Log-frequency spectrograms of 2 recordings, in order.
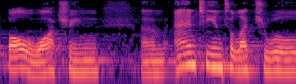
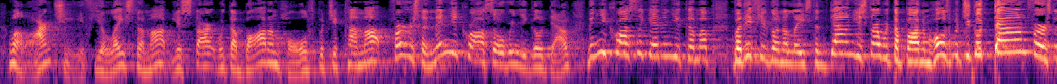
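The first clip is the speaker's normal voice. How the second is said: rising higher and louder, whiny and insistent; whiny wife explaining; 8 semitones higher, 9 dB louder than usual. Retold or imitated. Wife explaining lacing to Archie, whining higher and louder. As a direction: lecture him in a climbing whine. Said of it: "She says".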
